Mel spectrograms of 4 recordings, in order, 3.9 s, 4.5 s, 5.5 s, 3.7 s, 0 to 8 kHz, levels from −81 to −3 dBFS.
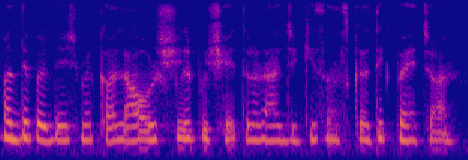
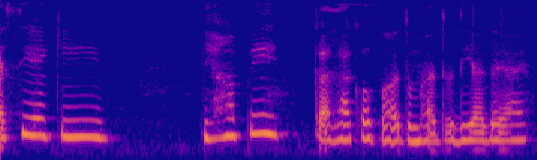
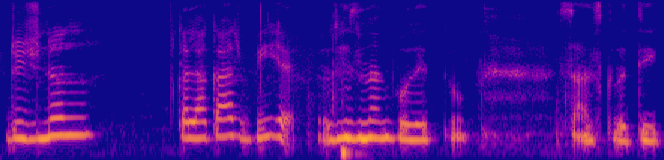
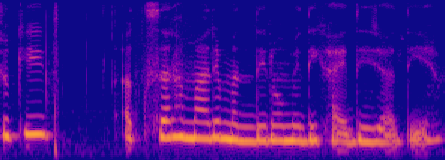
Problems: none marked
